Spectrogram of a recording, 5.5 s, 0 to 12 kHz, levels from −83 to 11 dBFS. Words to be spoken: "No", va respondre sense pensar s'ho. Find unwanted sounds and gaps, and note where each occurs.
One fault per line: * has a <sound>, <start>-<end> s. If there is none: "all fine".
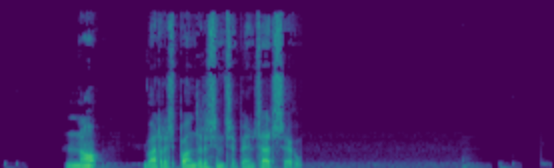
all fine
